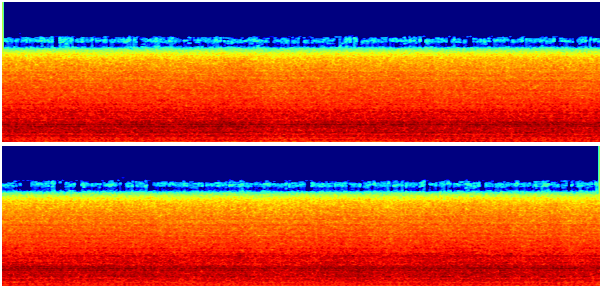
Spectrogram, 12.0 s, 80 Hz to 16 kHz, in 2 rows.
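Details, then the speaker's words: 2004 Crown Victoria 4.6 V8 after a cold start: steady idle with no screech. The short cold-start screech came from the starter Bendix one-way gear, now freed up by soaking it in oil; starter replacement still warranted. "I got enough oil worked in there to where it it doesn't screech anymore"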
